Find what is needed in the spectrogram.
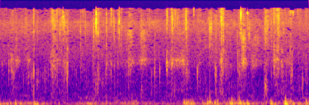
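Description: Quiet footsteps of someone walking while carrying the camera: scattered small clicks, then heavier low thumps from about two and a half seconds in.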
